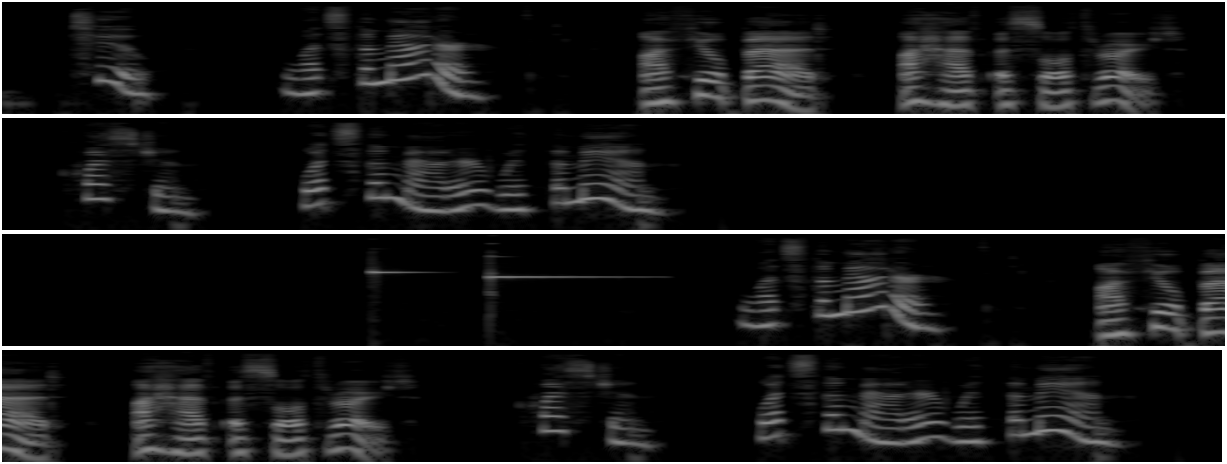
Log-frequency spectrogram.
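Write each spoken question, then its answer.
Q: What's the matter with the man?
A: He has a sore throat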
